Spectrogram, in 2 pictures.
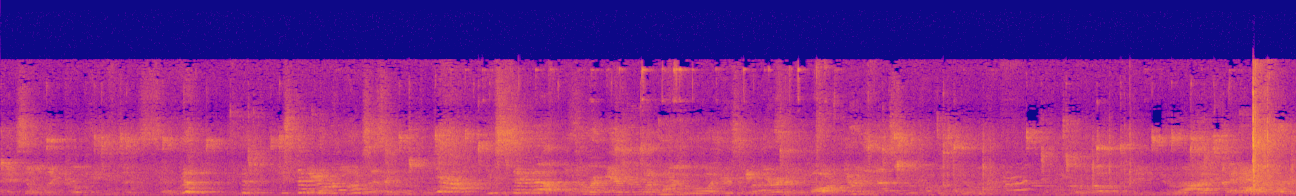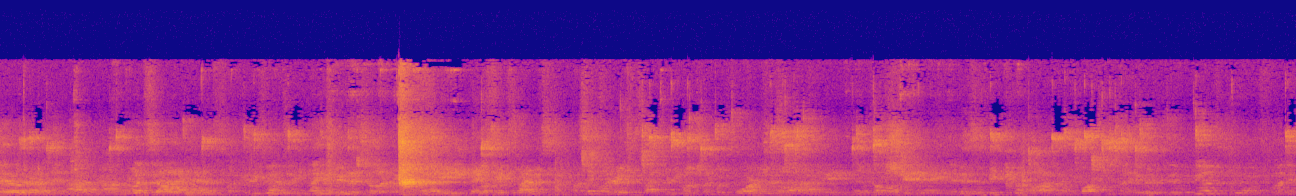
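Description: Several men talk casually close by in a room.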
